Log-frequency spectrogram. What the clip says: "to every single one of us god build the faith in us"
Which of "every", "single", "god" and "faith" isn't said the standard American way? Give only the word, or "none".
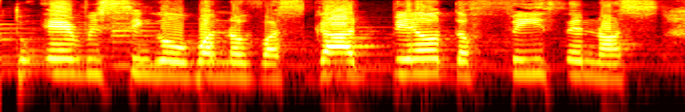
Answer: none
